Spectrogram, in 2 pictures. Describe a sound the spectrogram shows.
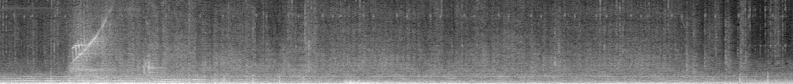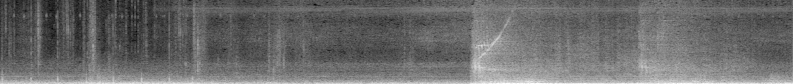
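A machine whirs with a rising whine as a lift starts.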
